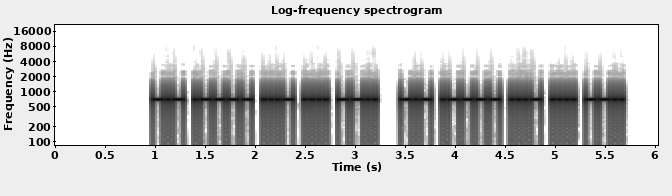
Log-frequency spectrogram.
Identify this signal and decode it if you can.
Morse code, heard as a keyed tone, about 34 wpm, 700 Hz. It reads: K1VHZ K1VHZ
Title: USA Call Signs Repeated 2x 35wpm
